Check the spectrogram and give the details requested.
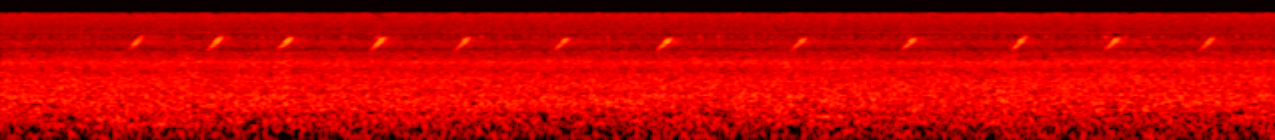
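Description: A small bird repeating one short, high, rising chirp about once a second, over a steady rushing background noise.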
